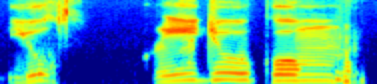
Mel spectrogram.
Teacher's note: Yukhrijukum, tebal kha. Kenapa tebal kha? Karena diawali dhammah.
